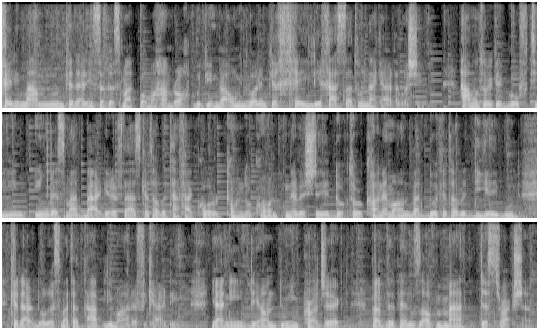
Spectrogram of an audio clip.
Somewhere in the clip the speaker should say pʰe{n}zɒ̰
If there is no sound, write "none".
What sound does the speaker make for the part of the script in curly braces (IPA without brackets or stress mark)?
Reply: n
